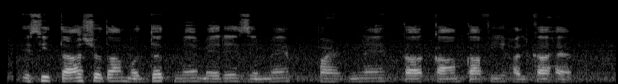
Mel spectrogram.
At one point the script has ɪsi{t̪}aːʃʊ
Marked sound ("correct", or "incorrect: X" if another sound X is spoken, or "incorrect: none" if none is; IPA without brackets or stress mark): correct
